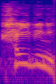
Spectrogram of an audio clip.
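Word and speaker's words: Calvin: 우리 또 저 는 칼빈이 잖아요 깔 뱅 이라고 하는 원래 발음으로 이제 깔 뱅 수납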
